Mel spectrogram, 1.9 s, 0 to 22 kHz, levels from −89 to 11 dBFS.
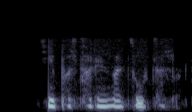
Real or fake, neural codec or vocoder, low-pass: fake; vocoder, 24 kHz, 100 mel bands, Vocos; 5.4 kHz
